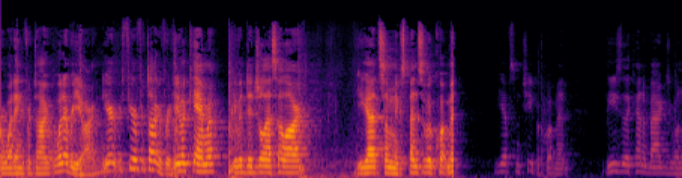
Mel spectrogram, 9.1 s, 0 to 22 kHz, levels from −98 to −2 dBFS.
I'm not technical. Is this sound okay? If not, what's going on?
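No. At 6.03 s there's an audio dropout to a faint residue: the sound cuts off abruptly and stays gone to the end, leaving only a faint trace far below normal. Unlike a fade or pause, it drops instantly, likely from a break in the signal path.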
